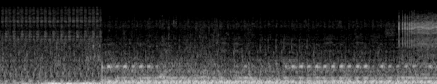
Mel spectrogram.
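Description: A boat's outboard motor drones steadily as the boat moves.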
